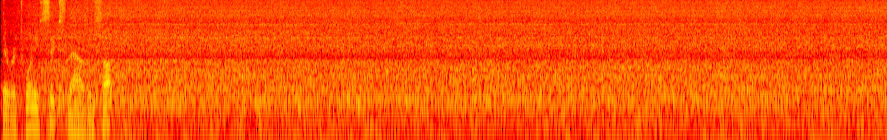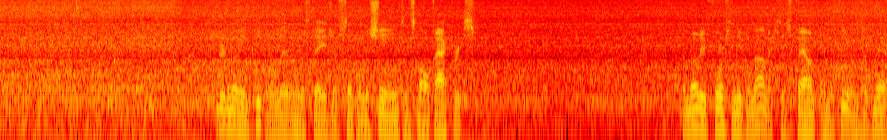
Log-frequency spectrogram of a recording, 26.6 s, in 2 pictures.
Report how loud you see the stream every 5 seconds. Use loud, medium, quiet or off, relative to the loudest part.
loud, loud, loud, loud, medium, loud.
